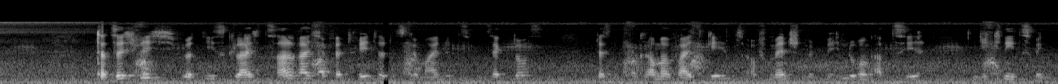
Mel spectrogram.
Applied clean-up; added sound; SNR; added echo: none; Insect / Frog + Growling; 5 dB; none.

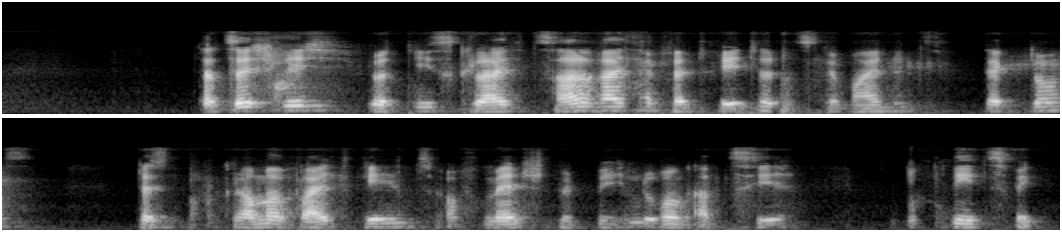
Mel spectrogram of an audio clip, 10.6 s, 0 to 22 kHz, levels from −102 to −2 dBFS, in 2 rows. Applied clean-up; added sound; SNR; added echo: neural mask model DeepFilterNet 3.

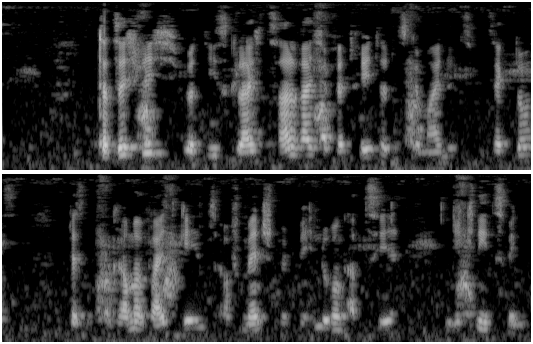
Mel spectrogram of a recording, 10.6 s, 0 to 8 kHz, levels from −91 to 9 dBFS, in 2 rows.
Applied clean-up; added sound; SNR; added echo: classical method Wiener filter.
